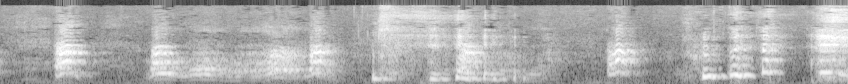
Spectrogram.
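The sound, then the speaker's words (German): Doberman dogs bark in a long run of sharp, loud barks that come in irregular bursts. The barks are closely spaced, and some come in quick pairs, with short gaps between them. “Die Hunde bellen. Einer bellt immer.”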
